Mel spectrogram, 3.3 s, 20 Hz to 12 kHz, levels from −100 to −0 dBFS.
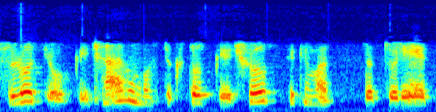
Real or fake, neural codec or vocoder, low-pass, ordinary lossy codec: fake; vocoder, 44.1 kHz, 128 mel bands, Pupu-Vocoder; 10.8 kHz; MP3, 64 kbps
